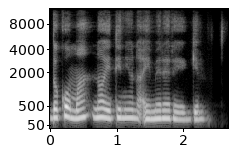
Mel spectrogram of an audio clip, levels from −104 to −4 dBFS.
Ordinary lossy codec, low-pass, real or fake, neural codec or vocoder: none; none; fake; codec, 24 kHz, 0.9 kbps, DualCodec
